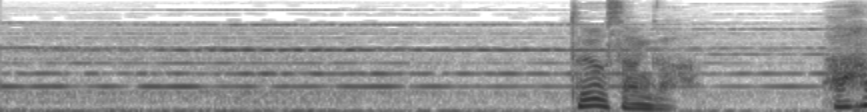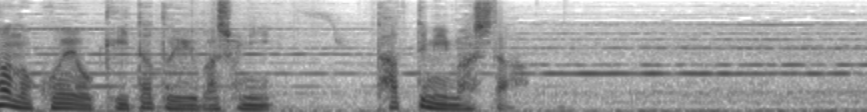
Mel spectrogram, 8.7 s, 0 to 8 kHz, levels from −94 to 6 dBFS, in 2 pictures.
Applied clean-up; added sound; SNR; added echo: none; Sliding door; 19 dB; none.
